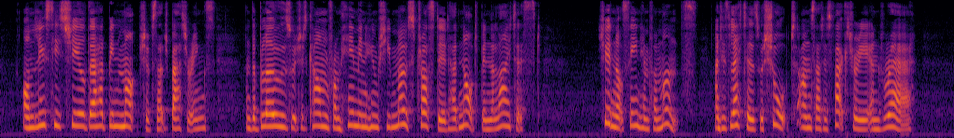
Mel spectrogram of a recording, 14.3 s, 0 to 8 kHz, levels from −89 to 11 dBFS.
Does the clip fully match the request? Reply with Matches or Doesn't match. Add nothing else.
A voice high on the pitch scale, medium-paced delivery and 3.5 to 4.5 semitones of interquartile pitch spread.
Matches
